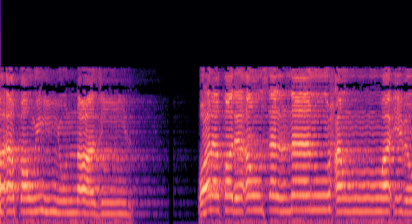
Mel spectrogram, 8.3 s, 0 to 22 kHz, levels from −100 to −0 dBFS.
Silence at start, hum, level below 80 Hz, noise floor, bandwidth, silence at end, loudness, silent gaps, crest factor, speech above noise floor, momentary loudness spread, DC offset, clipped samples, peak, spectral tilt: 0 s; none; -50 dBFS; -76 dBFS; 6.6 kHz; 0 s; -19 LUFS; 3.38-3.43 s; 18 dB; 57 dB; 13 LU; under 0.1%; under 0.1%; -2 dBFS; -2.5 dB/octave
